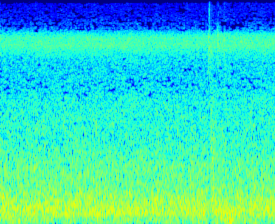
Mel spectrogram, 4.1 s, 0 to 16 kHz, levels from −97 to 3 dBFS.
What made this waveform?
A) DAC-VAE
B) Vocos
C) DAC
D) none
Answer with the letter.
D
